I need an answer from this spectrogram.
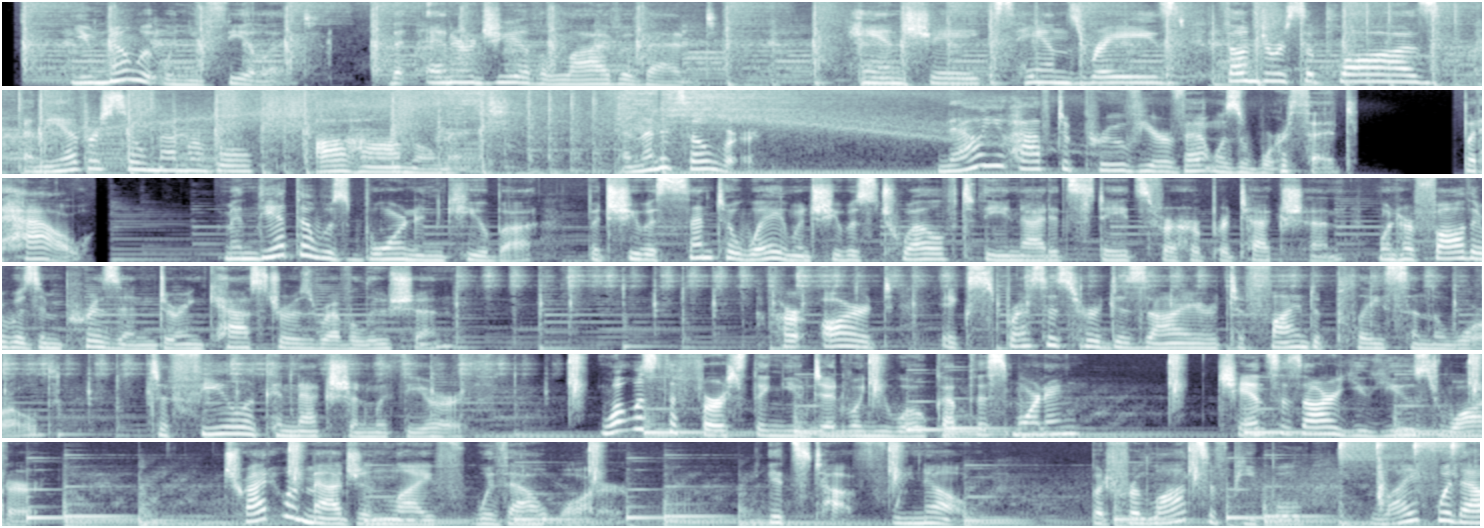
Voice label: Narration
